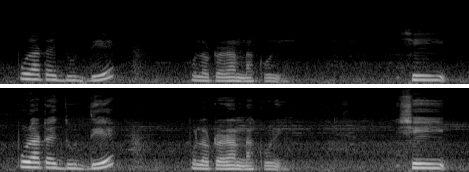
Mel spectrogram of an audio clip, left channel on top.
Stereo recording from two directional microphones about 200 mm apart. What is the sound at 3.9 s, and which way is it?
Speech, 10° right (ahead or behind).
